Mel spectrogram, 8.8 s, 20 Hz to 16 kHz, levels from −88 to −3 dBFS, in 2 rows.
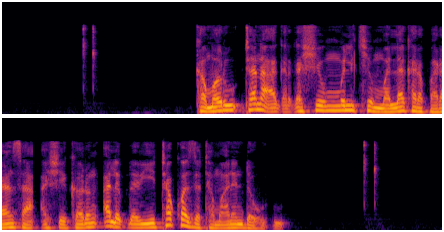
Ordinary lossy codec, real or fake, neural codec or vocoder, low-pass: AAC, 48 kbps; real; none; 7.2 kHz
